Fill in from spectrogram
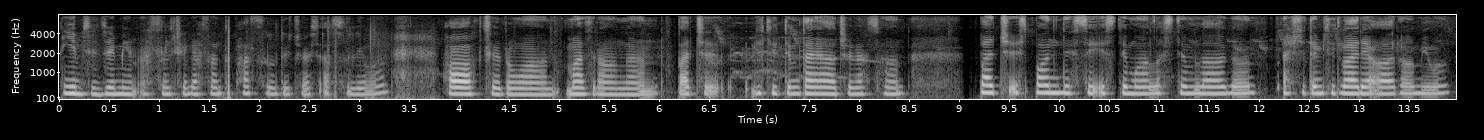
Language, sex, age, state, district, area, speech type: Kashmiri, female, 45-60, Jammu and Kashmir, Ganderbal, rural, spontaneous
